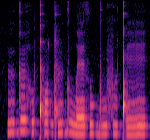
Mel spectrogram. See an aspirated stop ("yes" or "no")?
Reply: yes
